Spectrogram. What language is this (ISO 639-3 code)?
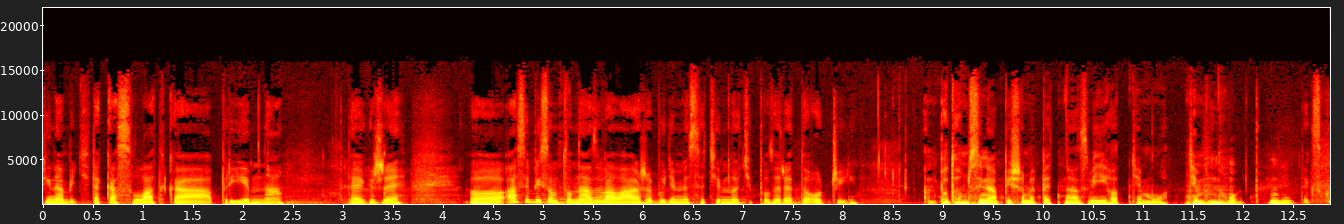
slk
